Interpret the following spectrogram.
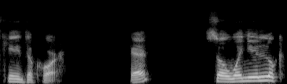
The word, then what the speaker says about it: kinetochore: I know it looks like it says kinetochore, but it's pronounced kinetochore, okay?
